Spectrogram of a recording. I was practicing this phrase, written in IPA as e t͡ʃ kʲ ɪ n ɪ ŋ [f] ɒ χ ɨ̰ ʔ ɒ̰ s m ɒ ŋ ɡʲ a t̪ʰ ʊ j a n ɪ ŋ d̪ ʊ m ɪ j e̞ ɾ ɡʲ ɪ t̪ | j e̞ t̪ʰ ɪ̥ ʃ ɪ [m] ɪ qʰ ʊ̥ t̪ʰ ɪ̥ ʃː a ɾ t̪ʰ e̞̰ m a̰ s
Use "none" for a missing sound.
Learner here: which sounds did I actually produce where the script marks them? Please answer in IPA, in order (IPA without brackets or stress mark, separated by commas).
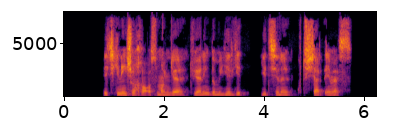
ʃ, n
